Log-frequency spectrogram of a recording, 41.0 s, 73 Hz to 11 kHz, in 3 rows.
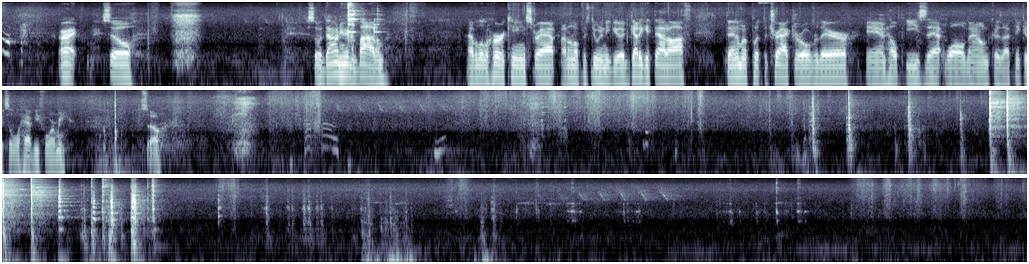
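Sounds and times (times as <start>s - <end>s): hand tools knocking on wood: 26.8s - 28.3s.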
